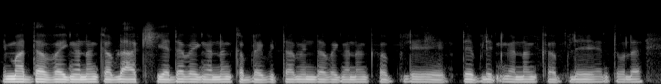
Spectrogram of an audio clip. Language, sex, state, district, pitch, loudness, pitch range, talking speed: Wancho, male, Arunachal Pradesh, Longding, 115 Hz, -18 LUFS, 115-120 Hz, 180 wpm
